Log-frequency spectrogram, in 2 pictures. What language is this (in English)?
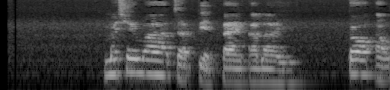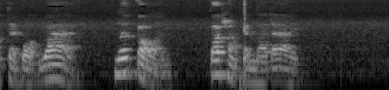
Thai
